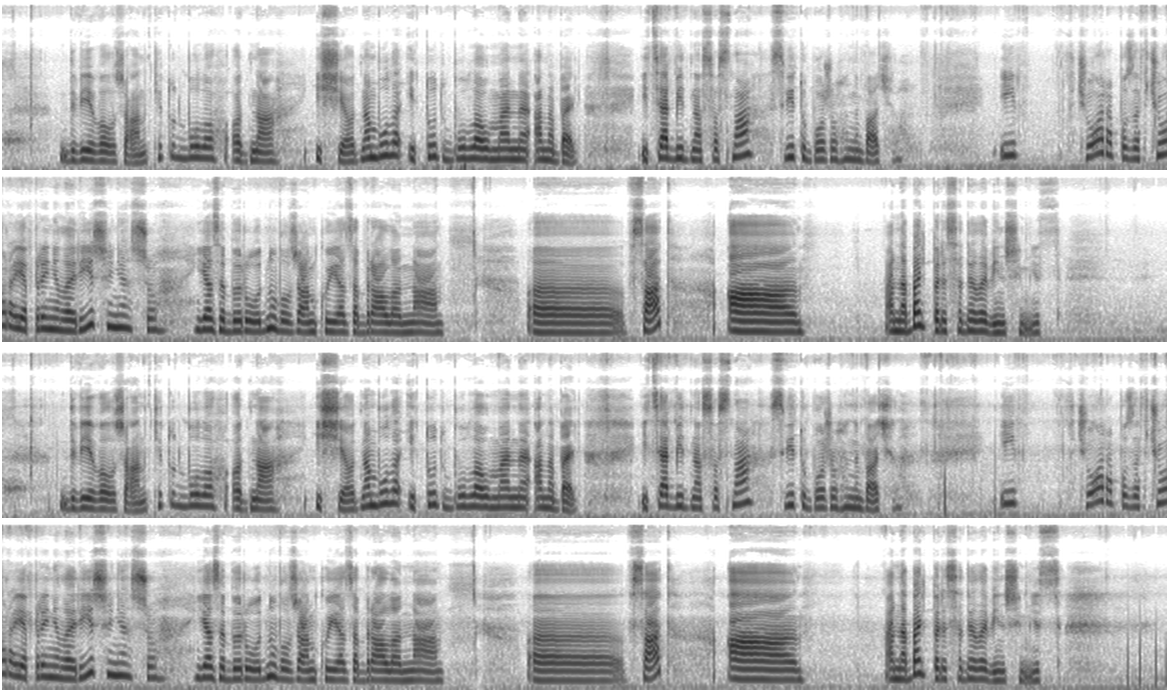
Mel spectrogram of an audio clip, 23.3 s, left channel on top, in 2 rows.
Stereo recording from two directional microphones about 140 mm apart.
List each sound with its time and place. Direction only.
0.3 s speech: 5° left (ahead or behind)
6.3 s speech: 50° left (ahead or behind)
6.6 s speech: 10° left (ahead or behind)
8.5 s speech: 25° right (ahead or behind)
10.8 s a woman's voice: 25° left (ahead or behind)
12.1 s a woman's voice: 15° left (ahead or behind)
